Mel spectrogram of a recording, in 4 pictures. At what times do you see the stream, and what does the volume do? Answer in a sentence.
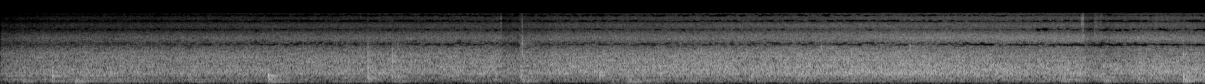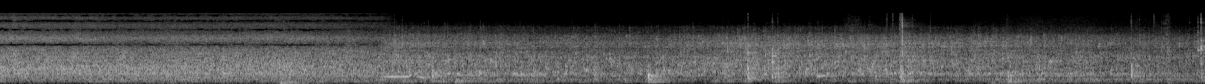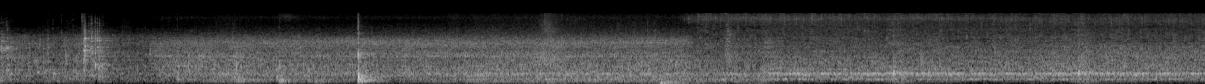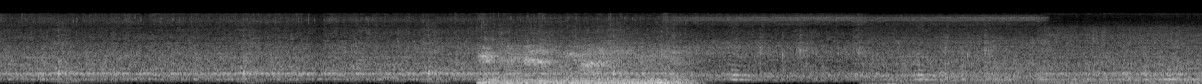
The stream can be heard from 0.0 to 48.1 s, getting quieter.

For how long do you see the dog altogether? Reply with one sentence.
The dog can be heard for 2 seconds in total.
